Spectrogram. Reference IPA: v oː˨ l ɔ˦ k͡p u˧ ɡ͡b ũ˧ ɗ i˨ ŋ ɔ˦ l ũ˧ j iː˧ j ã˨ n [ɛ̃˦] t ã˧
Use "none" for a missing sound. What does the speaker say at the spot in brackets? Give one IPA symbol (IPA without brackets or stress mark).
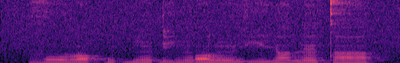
ɛ̃˦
